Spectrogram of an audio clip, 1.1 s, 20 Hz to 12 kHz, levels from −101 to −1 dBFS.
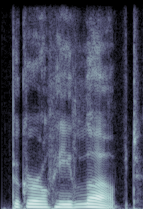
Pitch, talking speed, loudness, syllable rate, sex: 160 Hz, 225 wpm, -16 LUFS, 5.8 syllables/s, female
